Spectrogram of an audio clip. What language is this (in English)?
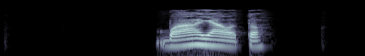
Igbo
